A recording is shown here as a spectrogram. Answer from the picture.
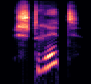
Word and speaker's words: stritt: de la différence : À l’infinitif, nous avons un long, mais au prétérit et au participe passé, le son [i] est prononcé très court et nettement : « stritt » et « gestritten ».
